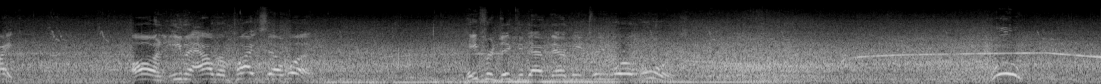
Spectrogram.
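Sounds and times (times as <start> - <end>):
road traffic noise: 0.0 - 11.0
emergency vehicle siren wailing: 4.7 - 11.0.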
